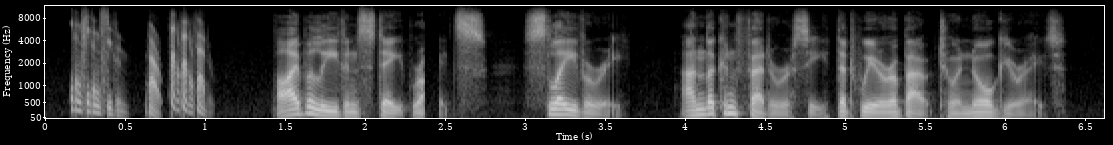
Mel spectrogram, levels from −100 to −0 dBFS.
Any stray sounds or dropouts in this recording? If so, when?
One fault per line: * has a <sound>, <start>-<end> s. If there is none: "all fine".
* has a chirp, 0.2-1.1 s
* has a dropout, 2.4-2.5 s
